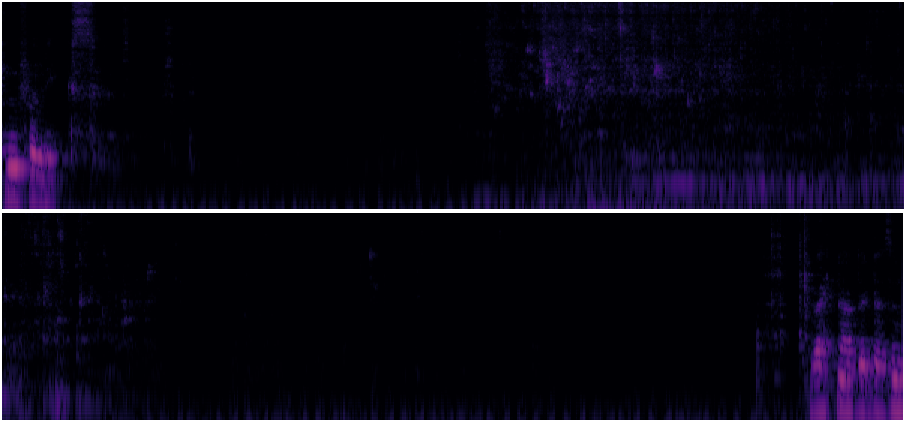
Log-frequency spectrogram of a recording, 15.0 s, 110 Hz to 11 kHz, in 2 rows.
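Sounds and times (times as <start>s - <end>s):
water pouring down sink drain: 3.8s - 9.0s.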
